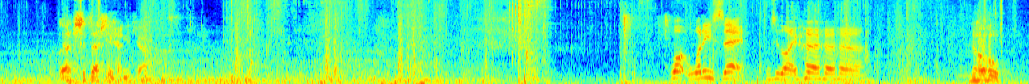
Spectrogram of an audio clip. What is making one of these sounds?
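Quick footsteps thud on a hard surface.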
